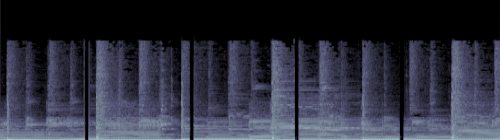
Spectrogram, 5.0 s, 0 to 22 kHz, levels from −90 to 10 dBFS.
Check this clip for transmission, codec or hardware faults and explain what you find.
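The audio is being delivered in one-second chunks, and the playback or decoding chain leaves a gap between chunks of about 50 ms at each join: at 0.84, 1.89, 2.94 and 3.99 s. Silence is left at each join, so nothing is dropped; the sound simply stops and resumes. Each join is heard as a brief hole of silence, recurring at a steady one-second rhythm.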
